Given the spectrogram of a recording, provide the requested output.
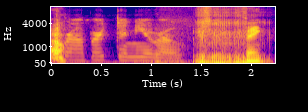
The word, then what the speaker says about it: Robert De Niro: Robert De Niro. – There you go. – Robert De Niro. – That sounds great. – Pull up a sports. – No. – Robert De Niro.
